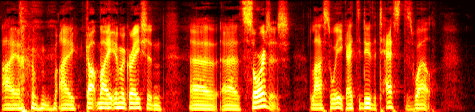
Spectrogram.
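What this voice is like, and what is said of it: Put-on American accent. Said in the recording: “Should I test out my American accent now?”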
